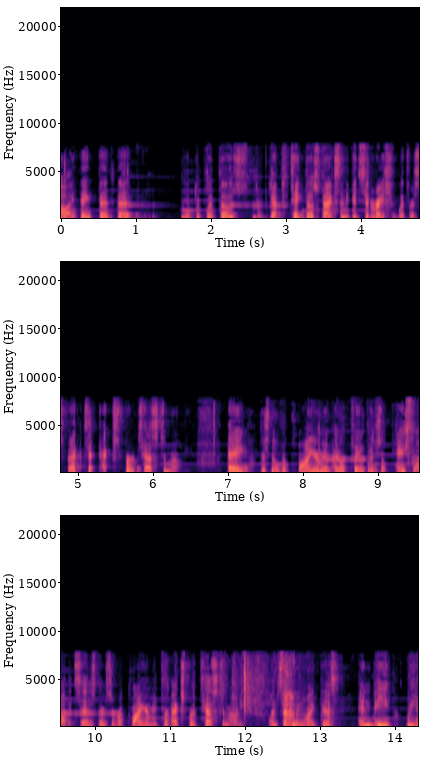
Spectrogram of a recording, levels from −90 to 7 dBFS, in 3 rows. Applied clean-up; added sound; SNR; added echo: neural mask model RNNoise.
